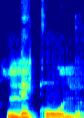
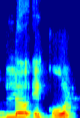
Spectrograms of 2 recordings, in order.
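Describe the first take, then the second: First: The two words are merged, first vowel dropped. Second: The two words are said separately, both vowels kept.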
